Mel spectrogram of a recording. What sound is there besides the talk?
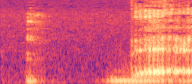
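coughing up phlegm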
